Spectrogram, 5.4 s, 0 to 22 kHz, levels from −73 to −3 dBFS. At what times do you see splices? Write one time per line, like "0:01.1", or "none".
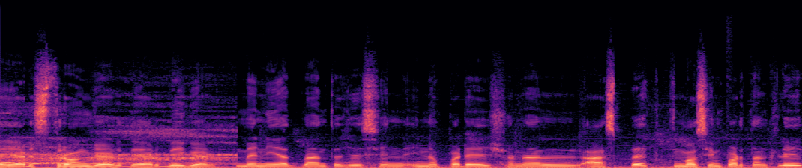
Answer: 0:01.5
0:04.5

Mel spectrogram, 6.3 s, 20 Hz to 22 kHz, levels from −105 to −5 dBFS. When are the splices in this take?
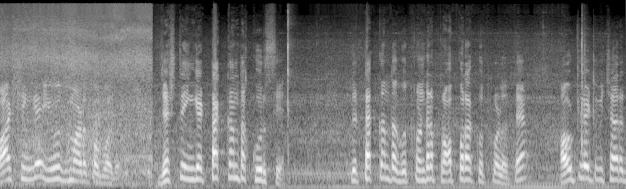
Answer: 0:01.4

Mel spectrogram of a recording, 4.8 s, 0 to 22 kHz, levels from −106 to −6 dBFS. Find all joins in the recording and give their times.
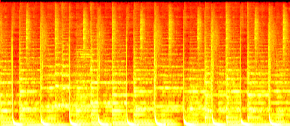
none

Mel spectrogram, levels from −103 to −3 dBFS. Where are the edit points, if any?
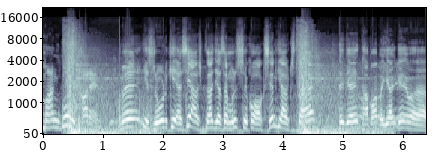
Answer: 0:01.1
0:04.9

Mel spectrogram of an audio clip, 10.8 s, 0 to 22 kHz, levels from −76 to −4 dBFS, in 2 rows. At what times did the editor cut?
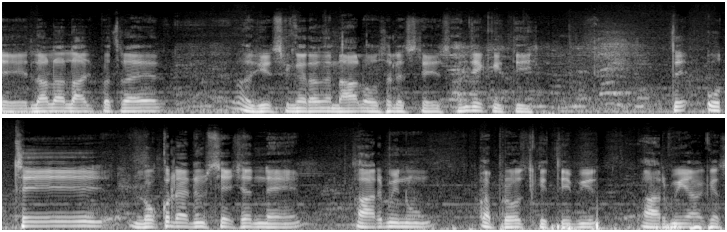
none

